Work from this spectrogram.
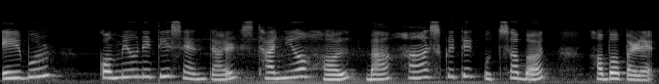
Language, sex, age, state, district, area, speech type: Assamese, female, 18-30, Assam, Udalguri, rural, spontaneous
